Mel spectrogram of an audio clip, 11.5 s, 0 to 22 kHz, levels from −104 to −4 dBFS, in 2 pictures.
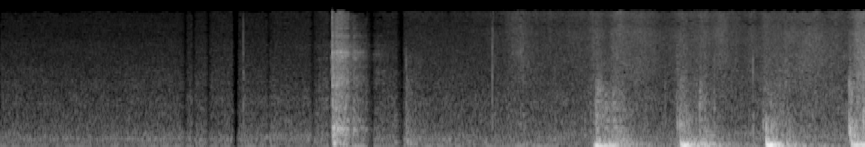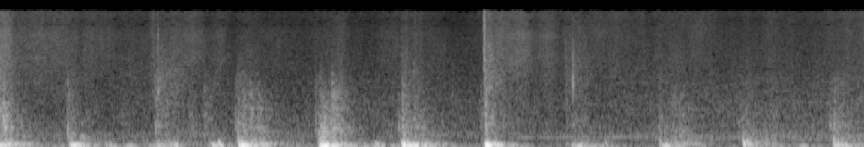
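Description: From 1.21 to 2.70 s, repeated packet loss leaves ten short holes, the longest 38 ms, each patched with repeated sound, giving a choppy, robotic texture rather than one clean dropout.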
